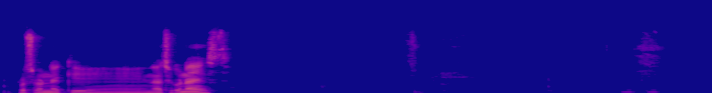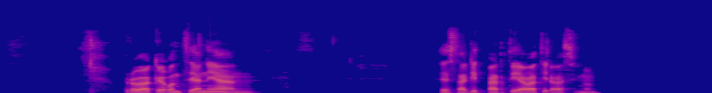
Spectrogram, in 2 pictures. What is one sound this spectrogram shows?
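A man speaks with animation close to a microphone, in short bursts.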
